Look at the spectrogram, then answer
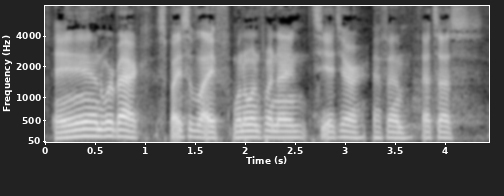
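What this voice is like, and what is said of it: Congested voice from a cold. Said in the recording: “my voice is sexier than normal ... because I have a cold”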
